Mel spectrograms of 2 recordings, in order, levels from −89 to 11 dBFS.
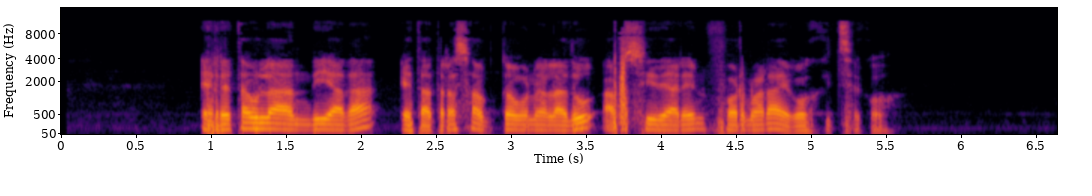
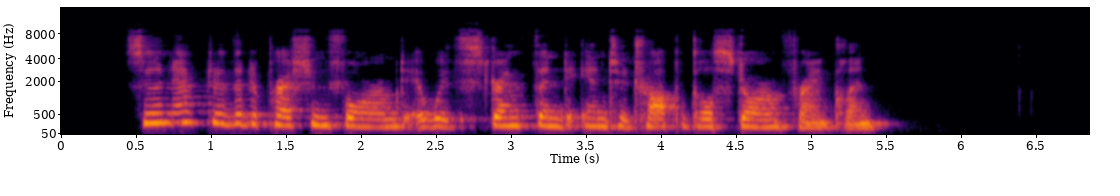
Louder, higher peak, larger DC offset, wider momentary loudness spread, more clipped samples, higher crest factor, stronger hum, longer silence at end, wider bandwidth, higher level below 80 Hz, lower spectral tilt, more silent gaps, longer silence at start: first, -16 LUFS vs -22 LUFS; about the same, 0 dBFS vs -2 dBFS; neither; first, 10 LU vs 5 LU; neither; about the same, 18 dB vs 20 dB; neither; second, 1.1 s vs 1.35 s; first, 11.5 kHz vs 9 kHz; first, -44 dBFS vs -66 dBFS; about the same, -6 dB/octave vs -6 dB/octave; neither; first, 0.95 s vs 0.45 s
